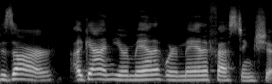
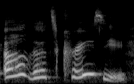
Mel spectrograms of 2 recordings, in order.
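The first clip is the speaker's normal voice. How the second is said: surprised; 9 semitones higher than usual. Retold or imitated. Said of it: "And I was like".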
